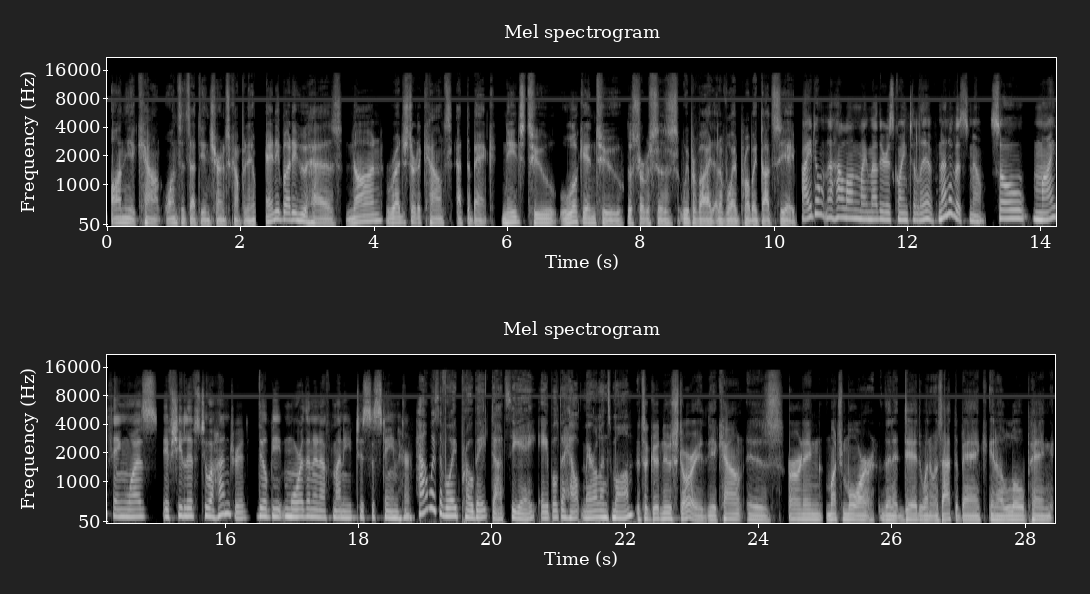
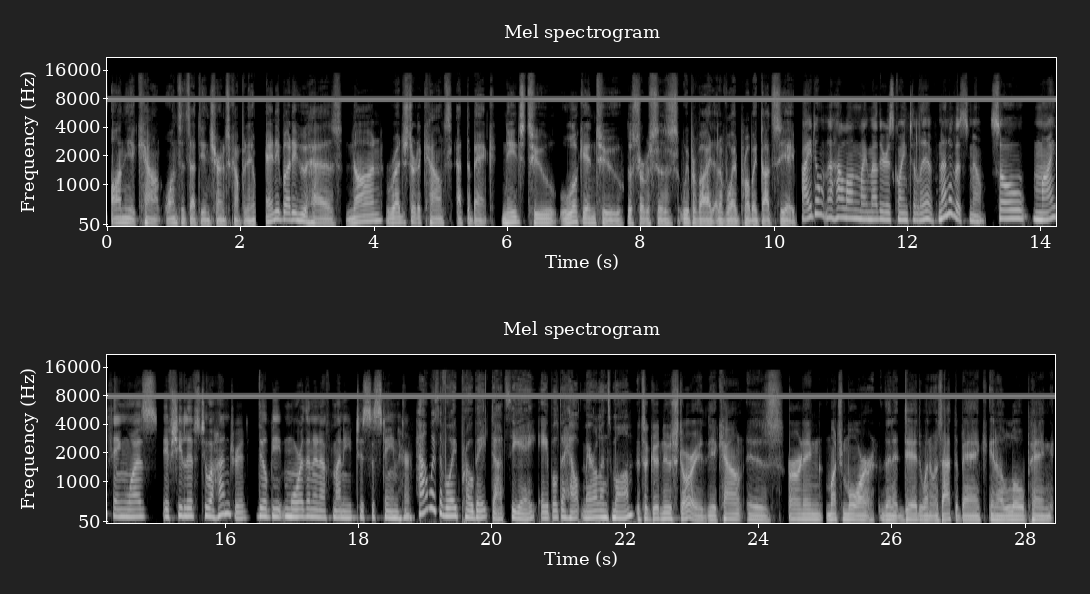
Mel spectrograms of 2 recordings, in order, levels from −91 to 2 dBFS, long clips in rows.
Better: first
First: high-pitched whine; faint; throughout; 8 kHz, 30 dB below the speech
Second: high-pitched whine; loud; throughout; 8 kHz, 7 dB below the speech

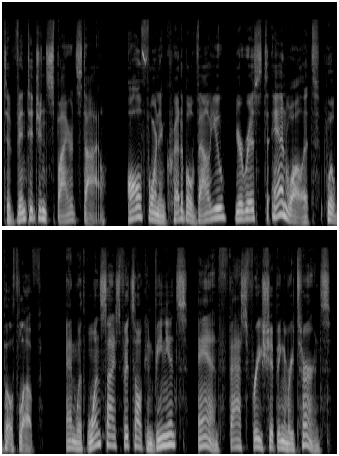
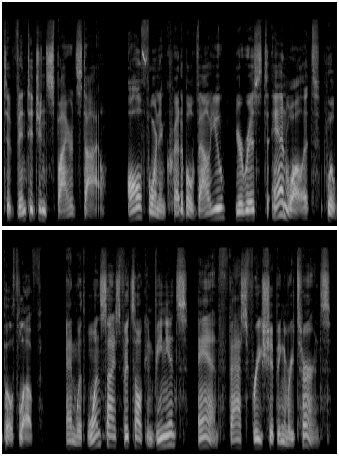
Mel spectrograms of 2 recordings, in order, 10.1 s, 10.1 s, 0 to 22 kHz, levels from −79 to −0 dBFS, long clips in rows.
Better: first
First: none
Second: thin; somewhat; fading below 300 Hz

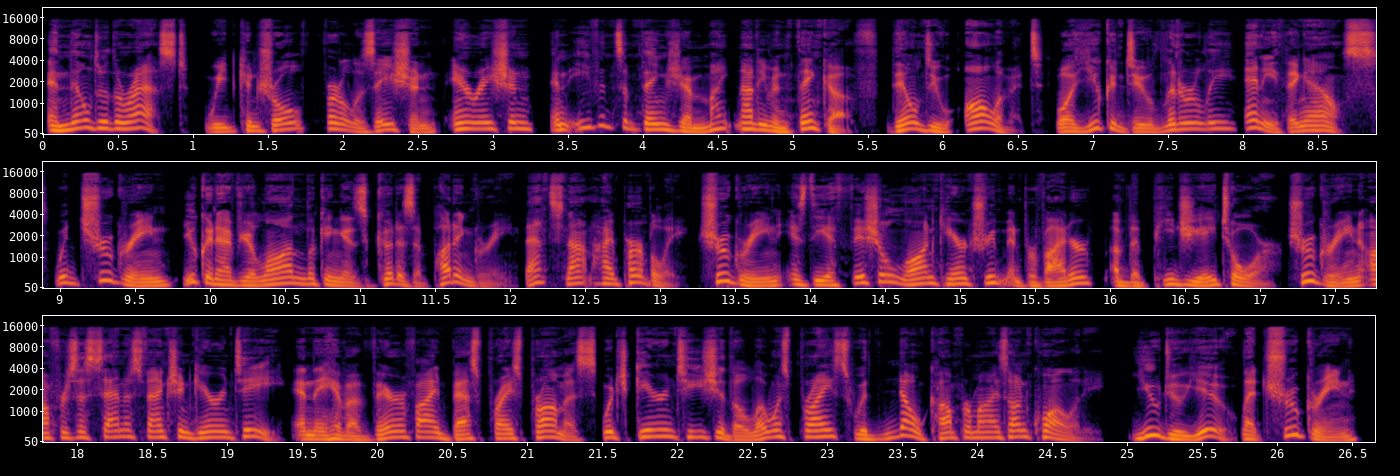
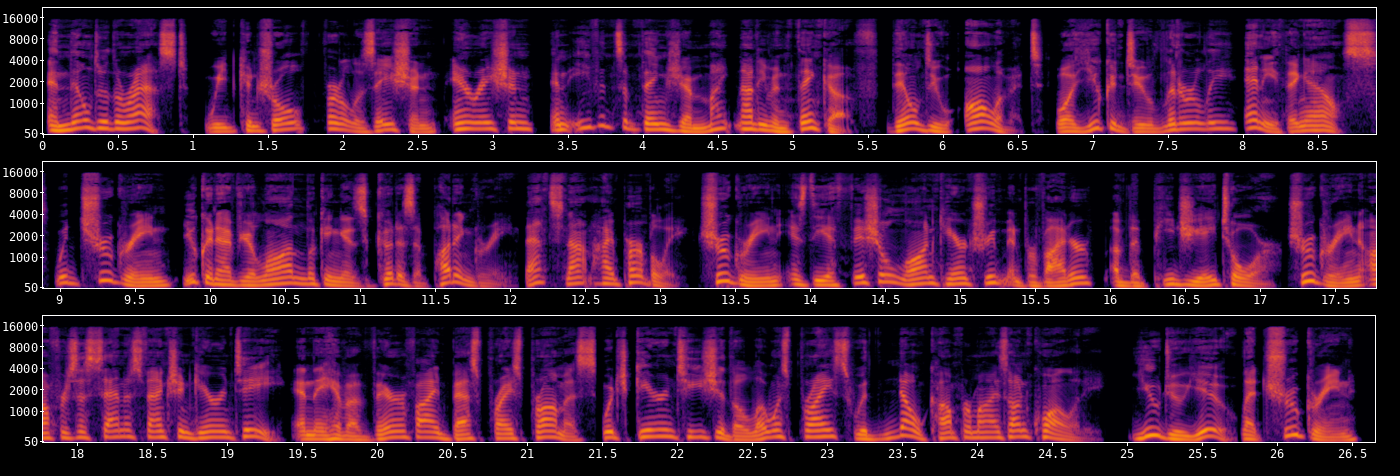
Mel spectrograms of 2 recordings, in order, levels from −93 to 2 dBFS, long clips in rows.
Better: neither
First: none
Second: none

